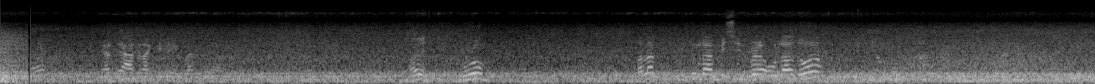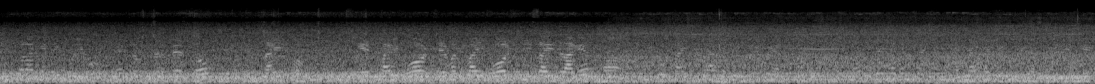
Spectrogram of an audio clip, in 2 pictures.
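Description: A man speaks with animation close by.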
